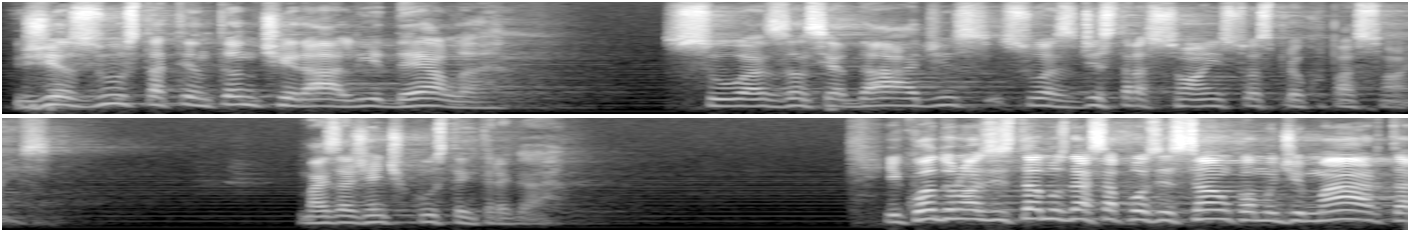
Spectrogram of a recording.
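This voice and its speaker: A male pastor with a southern Brazilian accent, preaching a sermon in church, swinging from loud called-out lines to quiet, low emphasis. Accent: southern Brazilian Portuguese. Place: church sanctuary. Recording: long church reverb.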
